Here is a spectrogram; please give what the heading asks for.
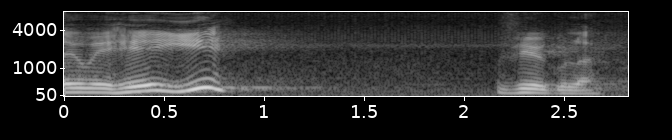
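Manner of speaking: slow hanging "e", then a low "vírgula"; trailing excuse. Retold or imitated. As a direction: stretch "Eu errei e" slowly, hanging rise on "e", then drop low on "vírgula". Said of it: "a gente fala".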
